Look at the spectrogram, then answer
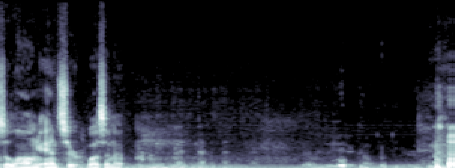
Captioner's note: laughter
